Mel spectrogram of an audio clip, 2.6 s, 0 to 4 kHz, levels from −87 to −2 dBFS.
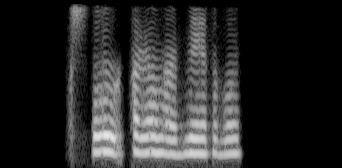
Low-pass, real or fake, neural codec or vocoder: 3.6 kHz; fake; codec, 16 kHz, 0.5 kbps, FreqCodec, smaller model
